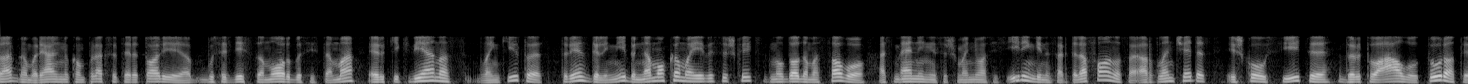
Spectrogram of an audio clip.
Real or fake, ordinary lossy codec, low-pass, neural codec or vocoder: fake; Opus, 32 kbps; 3.6 kHz; codec, 16 kHz, 0.3 kbps, FocalCodec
